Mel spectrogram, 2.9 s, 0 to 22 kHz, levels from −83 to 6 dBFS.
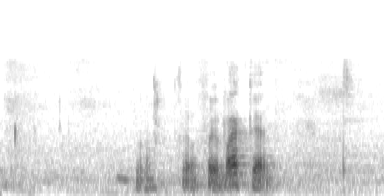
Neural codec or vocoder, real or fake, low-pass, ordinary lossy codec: codec, 16 kHz in and 24 kHz out, 2.2 kbps, FireRedTTS-2 codec; fake; 7.2 kHz; none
